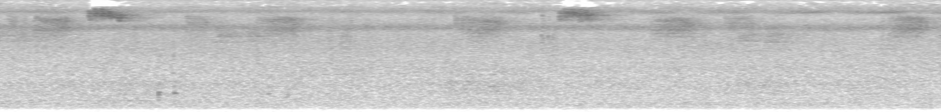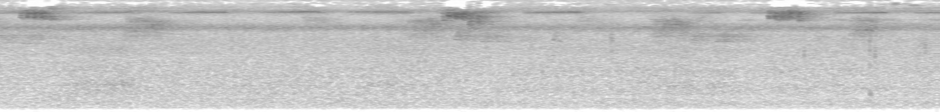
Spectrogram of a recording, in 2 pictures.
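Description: Faint woodland ambience: insects keep up a steady high-pitched buzz, with short high chirps repeating about once a second. A couple of faint clicks come about a second and a half in.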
